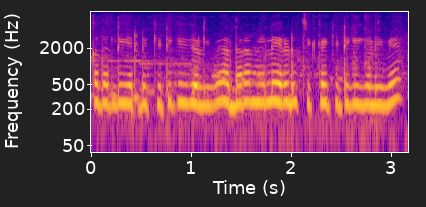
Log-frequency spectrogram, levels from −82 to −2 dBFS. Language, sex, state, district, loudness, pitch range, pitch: Kannada, female, Karnataka, Bangalore, -16 LUFS, 245-260 Hz, 255 Hz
